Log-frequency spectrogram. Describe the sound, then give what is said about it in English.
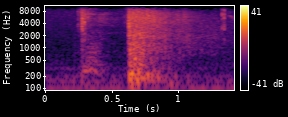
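Two rapid gunshots from a quick-drawn gun crack out about a third of a second apart, the first lighter and sharper, the second a louder, fuller blast with a short decaying tail. “He shot two, and it sounded like it was one shot.”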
